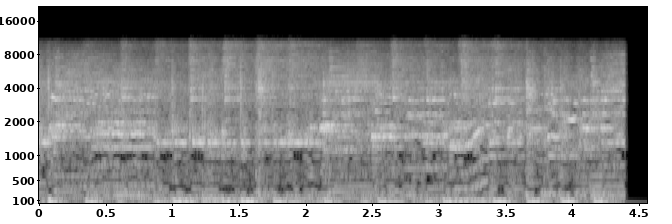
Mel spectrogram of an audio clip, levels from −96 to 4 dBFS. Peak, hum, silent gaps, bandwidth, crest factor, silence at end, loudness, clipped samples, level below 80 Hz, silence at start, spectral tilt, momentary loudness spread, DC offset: 0 dBFS; none; none; 11.5 kHz; 16 dB; 0.15 s; -14 LUFS; under 0.1%; -24 dBFS; 0 s; -1.5 dB/octave; 2 LU; under 0.1%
